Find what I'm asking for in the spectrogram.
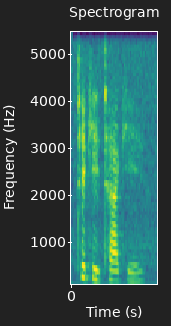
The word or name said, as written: ticky-tacky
